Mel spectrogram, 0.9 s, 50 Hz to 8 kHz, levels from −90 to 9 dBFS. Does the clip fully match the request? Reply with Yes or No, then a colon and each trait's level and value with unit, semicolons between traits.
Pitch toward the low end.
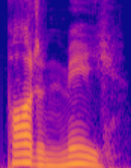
Yes: low, 120 Hz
